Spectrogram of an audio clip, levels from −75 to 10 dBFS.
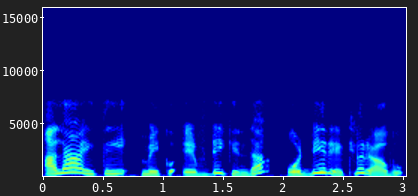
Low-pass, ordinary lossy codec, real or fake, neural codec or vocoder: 7.2 kHz; AAC, 96 kbps; fake; codec, 16 kHz, 6 kbps, DAC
